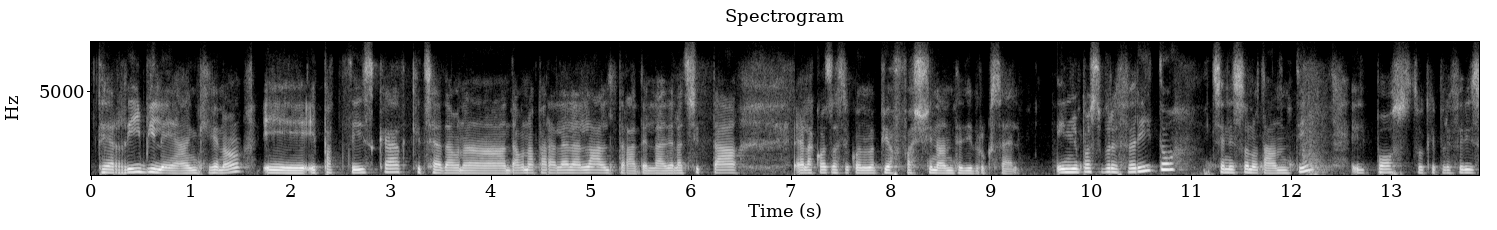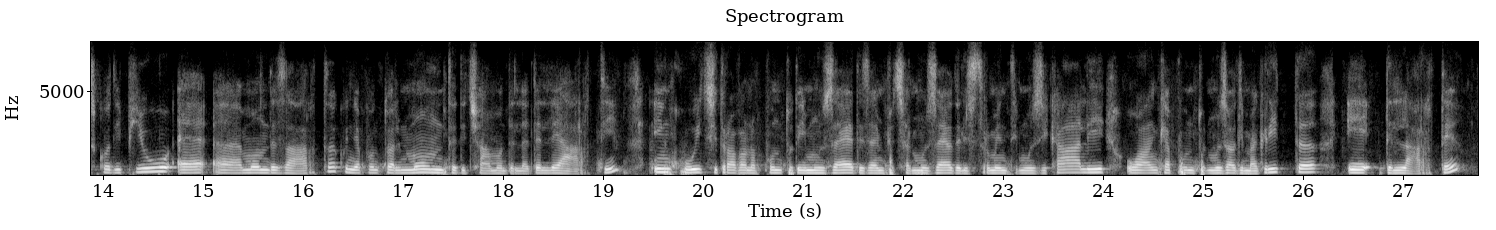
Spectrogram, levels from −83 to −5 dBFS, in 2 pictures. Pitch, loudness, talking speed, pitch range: 165 Hz, -19 LUFS, 170 wpm, 150-185 Hz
